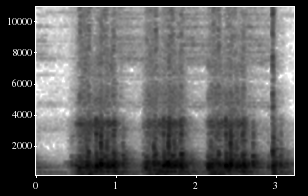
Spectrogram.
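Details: Cub Cadet 107 garden tractor with a newly installed starter-generator, first key-start attempt with spark seen and before fuelling: three short, even cranking bursts, each a steady mechanical whirr turning the engine over freely; the starter-generator cranks properly.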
